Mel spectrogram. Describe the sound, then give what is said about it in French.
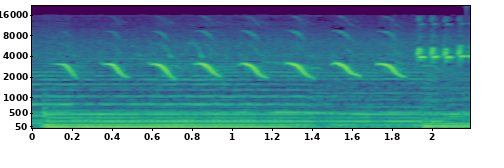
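A nightingale sings a rapid run of repeated, clear, descending whistled notes, then ends with a quick burst of higher chips, over a steady low hum. “Donc ça, c'est un rossignol. Il vient de chanter”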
